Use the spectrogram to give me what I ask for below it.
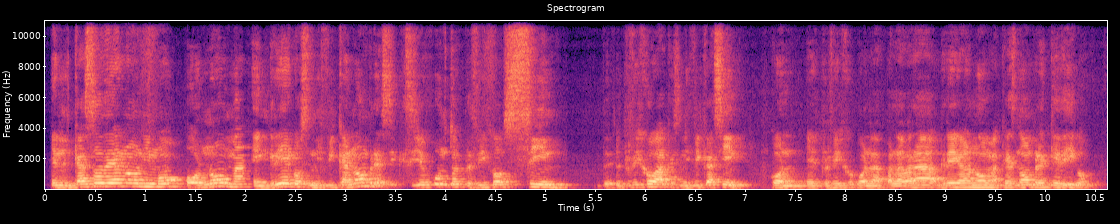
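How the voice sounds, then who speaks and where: A man with a slightly high, brisk voice teaches grammar in a classroom, explaining as he goes and frequently checking that his students follow. It's a classroom lecture, recorded in a roomy space with the microphone far away.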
